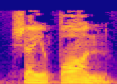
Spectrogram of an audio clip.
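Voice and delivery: emphatic T and backed vowel in «شیطان»; تلفظ ط با اطباق. Shown as a demonstration. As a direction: say «شیطان» with a heavy velarized ط. («شیطان» با طای پرحجم و مُطبَق)

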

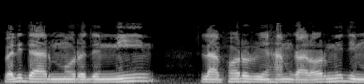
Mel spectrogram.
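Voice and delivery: ordinary talk

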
